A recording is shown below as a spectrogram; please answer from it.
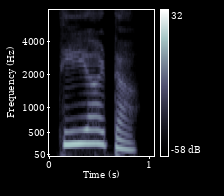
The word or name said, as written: ತುಯ್ಯಾಟ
